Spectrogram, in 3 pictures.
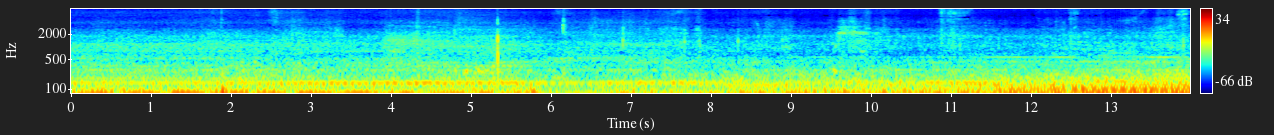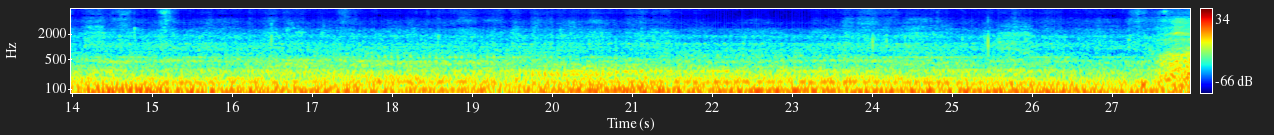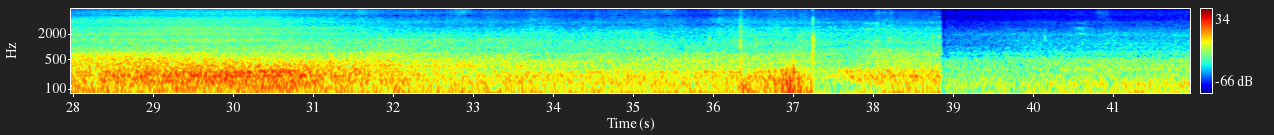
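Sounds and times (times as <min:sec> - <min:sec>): bus cabin rumble: 0:00.0 - 0:41.9
rushing noise: 0:12.8 - 0:38.9.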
